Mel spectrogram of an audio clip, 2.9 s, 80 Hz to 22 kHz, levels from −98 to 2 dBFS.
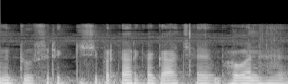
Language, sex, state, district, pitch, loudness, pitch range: Hindi, male, Jharkhand, Deoghar, 115 Hz, -18 LUFS, 110-115 Hz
